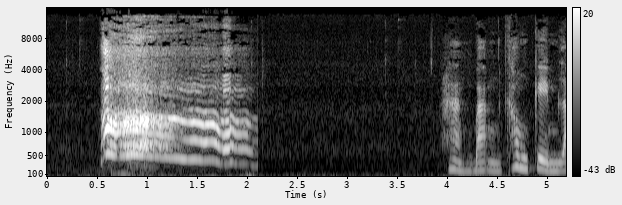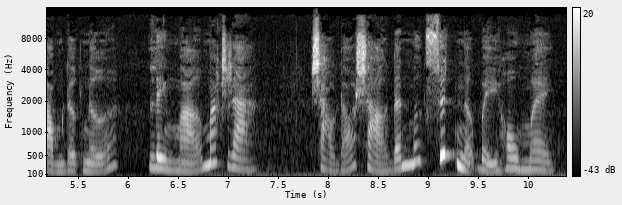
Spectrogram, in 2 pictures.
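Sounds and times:
anguished scream of pain: 0:00.5 - 0:02.2
speech: 0:04.0 - 0:10.3.

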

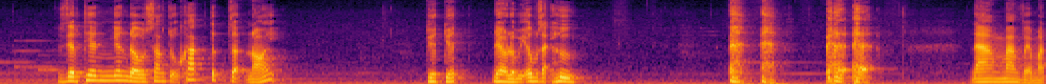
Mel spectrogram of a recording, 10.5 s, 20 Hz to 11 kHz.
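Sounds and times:
speech: 0:00.6 - 0:02.9, 0:04.3 - 0:05.9, 0:09.7 - 0:10.4
man coughing dryly: 0:07.3 - 0:08.9.

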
